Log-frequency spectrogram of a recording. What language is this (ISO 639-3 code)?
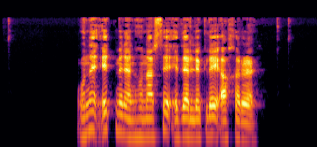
bak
